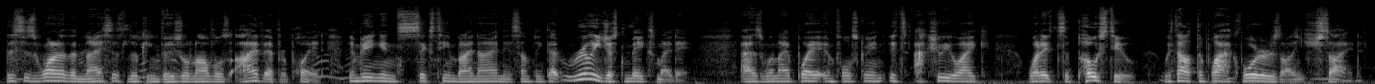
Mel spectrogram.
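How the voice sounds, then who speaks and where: A man's voice: medium pitch, normal speed, a bit bright. A man reading a scripted video game review as an enthusiastic, opinionated fan.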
